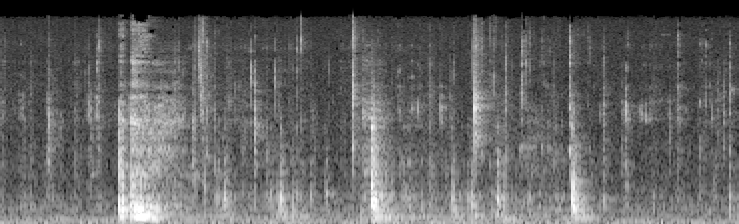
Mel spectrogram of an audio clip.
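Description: Close-miked mouth sounds of eating: chewing with wet lip smacks and sharp clicks scattered through, and a short closed-mouth hum about a second in.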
